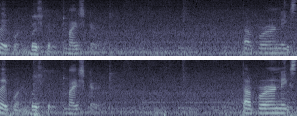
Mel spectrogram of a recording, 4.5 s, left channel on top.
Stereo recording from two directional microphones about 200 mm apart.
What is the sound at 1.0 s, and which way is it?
Speech, 30° right (ahead or behind).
